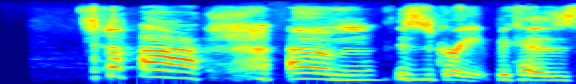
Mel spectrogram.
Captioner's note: laughing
